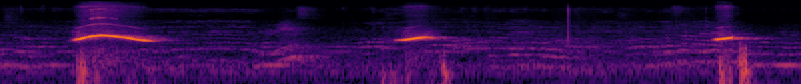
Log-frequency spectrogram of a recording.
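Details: Parrot said to be talking, giving three short whistled notes that rise and fall, each about half a second long and spaced a couple of seconds apart, with faint clicks and low room noise between them.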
